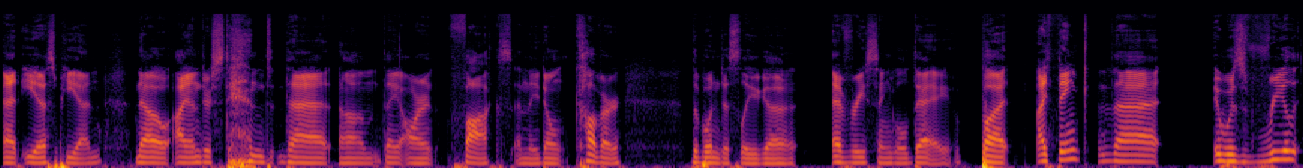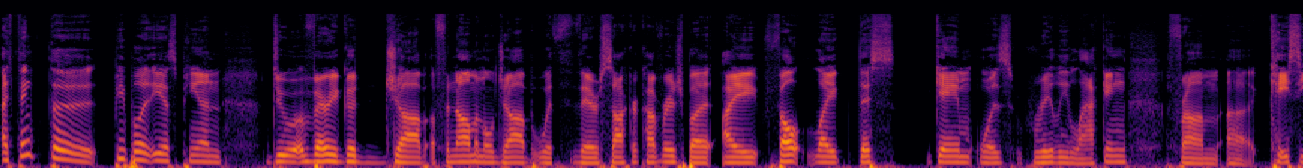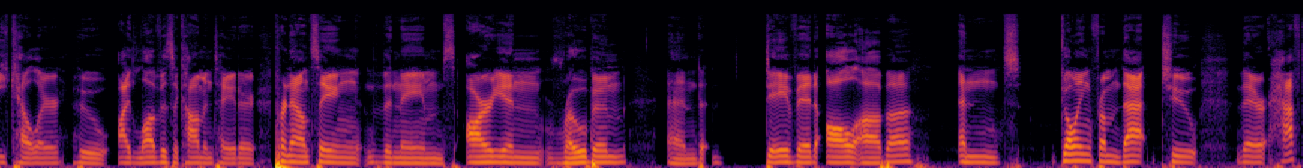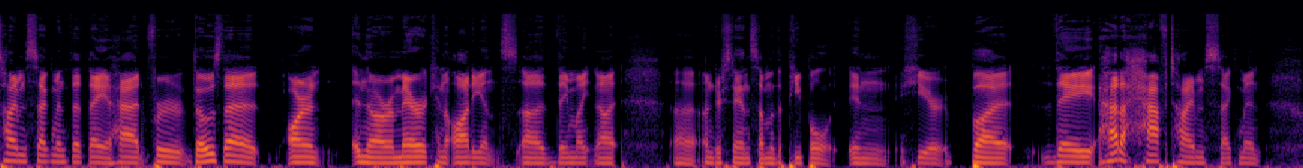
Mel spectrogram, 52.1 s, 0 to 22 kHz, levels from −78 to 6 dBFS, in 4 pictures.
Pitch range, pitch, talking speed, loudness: 120-145 Hz, 130 Hz, 125 wpm, -22 LUFS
